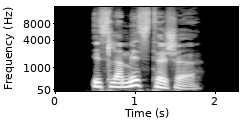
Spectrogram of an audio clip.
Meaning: inflection of islamistisch: 1. strong/mixed nominative/accusative feminine singular 2. strong nominative/accusative plural 3. weak nominative all-gender singular
- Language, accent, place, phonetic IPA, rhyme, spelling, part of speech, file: German, Germany, Berlin, [ɪslaˈmɪstɪʃə], -ɪstɪʃə, islamistische, adjective, De-islamistische.ogg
